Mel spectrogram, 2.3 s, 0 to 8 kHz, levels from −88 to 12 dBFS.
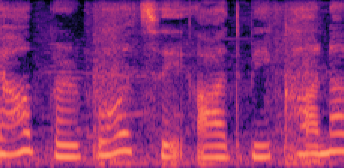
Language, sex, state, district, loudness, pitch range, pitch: Hindi, female, Himachal Pradesh, Shimla, -14 LUFS, 210-305 Hz, 240 Hz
